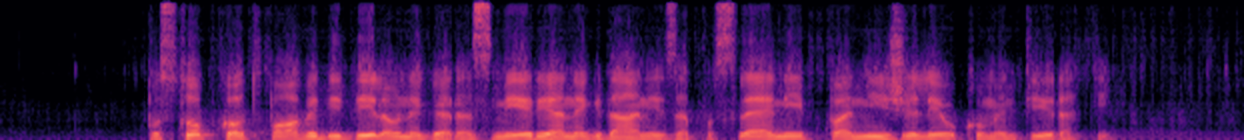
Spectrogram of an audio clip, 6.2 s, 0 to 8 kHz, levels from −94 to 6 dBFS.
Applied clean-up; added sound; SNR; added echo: neural separator model SepFormer DNS4.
